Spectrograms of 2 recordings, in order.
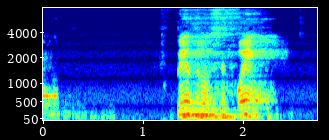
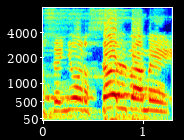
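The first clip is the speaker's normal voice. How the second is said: louder, higher, slow cry of despair; desperate cry; 7 semitones higher, 9 dB louder, slower than usual. Retold or imitated. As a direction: cry out Señor, sálvame like a sinking man. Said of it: "es un grito de desesperación".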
